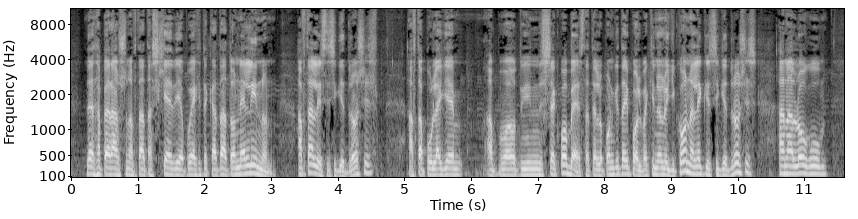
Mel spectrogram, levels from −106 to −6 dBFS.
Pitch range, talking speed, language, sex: 120-160 Hz, 180 wpm, Greek, male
